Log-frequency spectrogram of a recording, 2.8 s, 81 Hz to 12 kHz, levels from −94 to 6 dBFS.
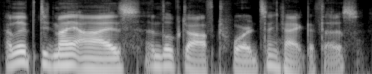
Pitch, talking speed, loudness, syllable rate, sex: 125 Hz, 215 wpm, -18 LUFS, 5.7 syllables/s, male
